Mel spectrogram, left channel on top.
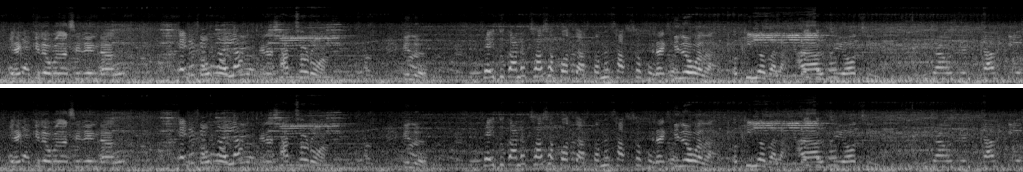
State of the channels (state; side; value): quieter; right; 5.1 dB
